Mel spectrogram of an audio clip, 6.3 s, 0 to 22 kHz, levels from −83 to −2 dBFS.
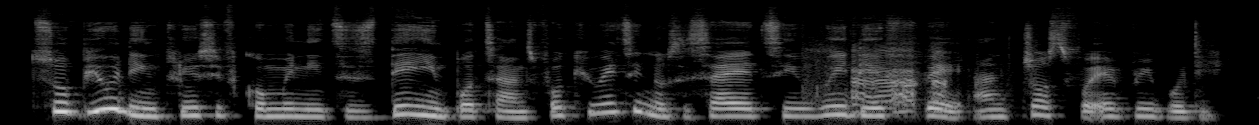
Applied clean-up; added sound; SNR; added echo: neural mask model RNNoise.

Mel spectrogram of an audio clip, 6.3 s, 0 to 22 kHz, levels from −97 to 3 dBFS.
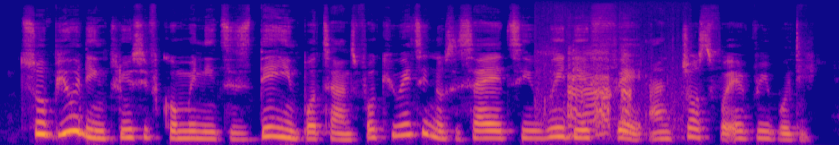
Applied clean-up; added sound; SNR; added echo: none; Chicken, rooster; 9 dB; none.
